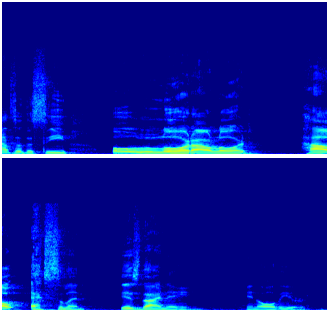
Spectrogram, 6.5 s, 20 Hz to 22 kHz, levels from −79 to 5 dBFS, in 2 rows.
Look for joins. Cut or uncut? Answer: uncut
